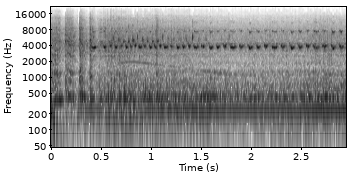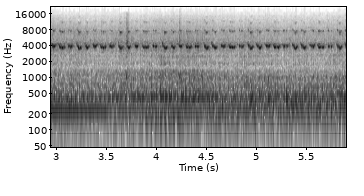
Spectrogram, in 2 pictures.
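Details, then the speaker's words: 2001 Toyota Camry 2.2L idling: high, steady belt squeal pulsing about four times a second as the belt slips. Cause: failed, visibly wobbling harmonic balancer (crankshaft pulley), to be replaced. "Oh yeah, we've got a wobbly harmonic balancer. You can see that pulley down there is moving."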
